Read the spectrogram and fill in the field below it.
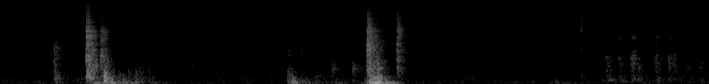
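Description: Two sharp, explosive bursts a few seconds apart in a quiet room, each with a quick intake before it, typical of sneezes.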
